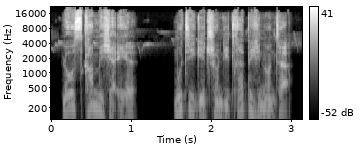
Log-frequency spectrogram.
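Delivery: high, eager calling; urgent call. A narrator's reading. Sister rushing brother after mother, calling high. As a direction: hurry him along excitedly. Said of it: "rief Steffi".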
